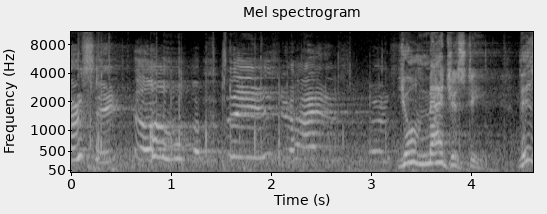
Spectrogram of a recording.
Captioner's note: whimpers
